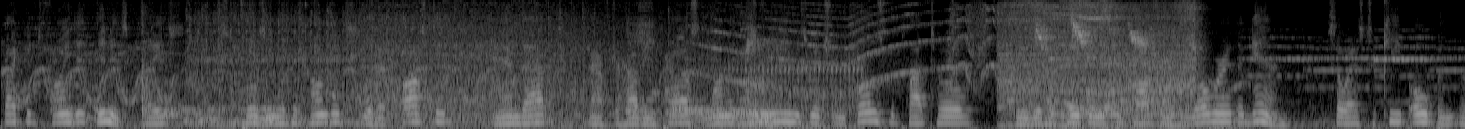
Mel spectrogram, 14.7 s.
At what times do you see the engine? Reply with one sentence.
The engine can be heard from 1.8 to 8.7 s.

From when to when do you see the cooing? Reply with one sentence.
You can hear the cooing from 0.5 to 2.9 s, from 6.2 to 7.8 s and from 9.9 to 11.9 s.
